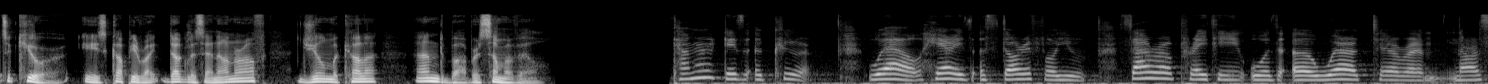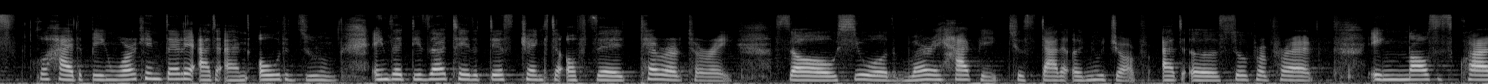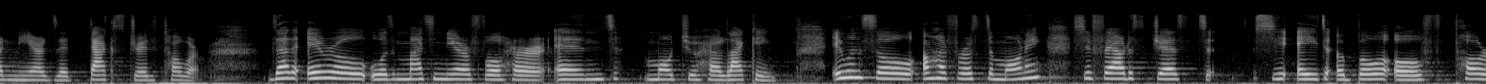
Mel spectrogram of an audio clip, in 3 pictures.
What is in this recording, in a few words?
hunan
